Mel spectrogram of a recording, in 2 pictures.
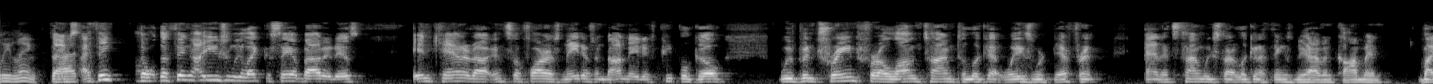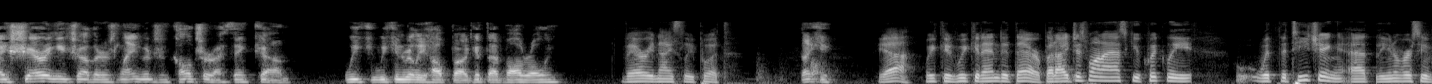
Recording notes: sat down over Skype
